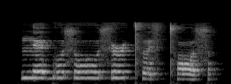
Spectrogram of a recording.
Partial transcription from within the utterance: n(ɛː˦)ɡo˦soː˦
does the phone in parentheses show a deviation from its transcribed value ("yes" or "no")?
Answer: yes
